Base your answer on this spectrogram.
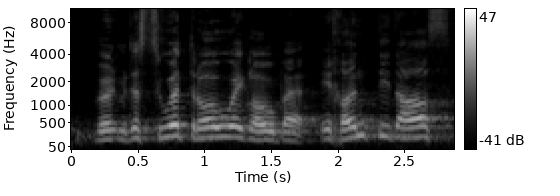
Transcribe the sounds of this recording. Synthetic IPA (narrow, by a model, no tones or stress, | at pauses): vøːtməɾdɑst͡suət̪ɾɔwəɪɡ̥lɔʊbəɪχœntidɑːs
